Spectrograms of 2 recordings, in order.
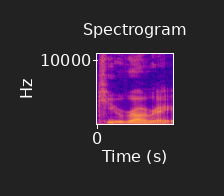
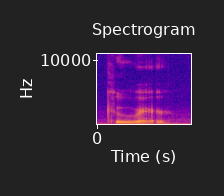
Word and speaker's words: curare: curare the entire time it's pronounced queue rare and not cool rare but anyway let's keep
